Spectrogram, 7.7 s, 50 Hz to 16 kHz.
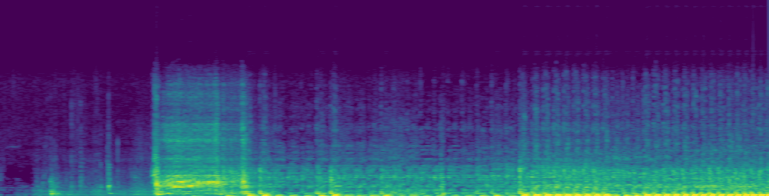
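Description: A 7.5HP diesel Royal Enfield Bullet motorcycle engine is self-started: after a few starter cranks it catches and settles into a loud, close, steady thumping idle with a regular pulsing beat.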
